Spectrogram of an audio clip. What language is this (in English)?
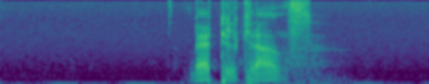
Swedish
